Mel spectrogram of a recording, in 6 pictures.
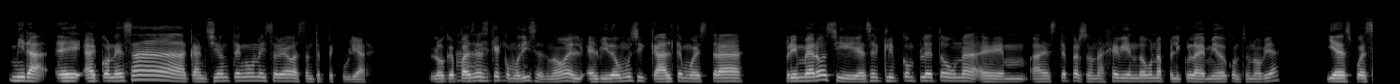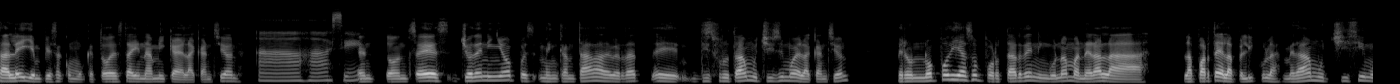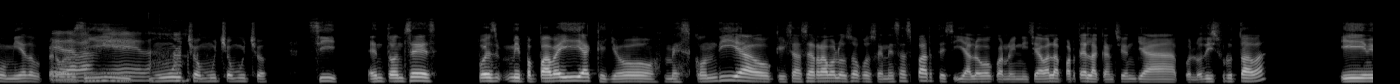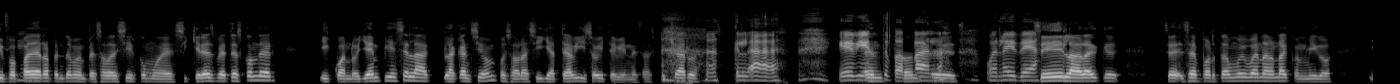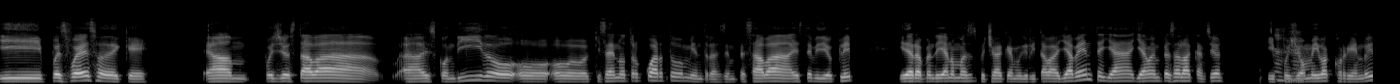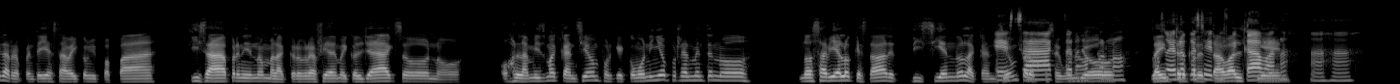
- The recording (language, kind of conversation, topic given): Spanish, podcast, ¿Qué canción te transporta de golpe a tu infancia?
- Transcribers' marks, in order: chuckle; laugh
